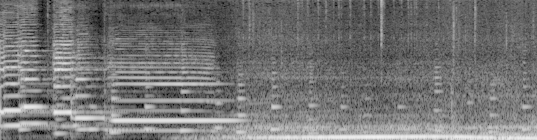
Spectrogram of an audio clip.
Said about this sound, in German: Fragt mich Mama, während wir im Auto zu Tante Emmy fahren.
